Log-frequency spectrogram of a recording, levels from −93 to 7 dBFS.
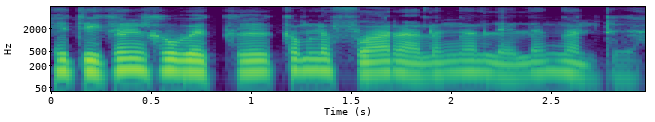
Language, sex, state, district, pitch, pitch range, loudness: Wancho, male, Arunachal Pradesh, Longding, 135 Hz, 130-145 Hz, -17 LUFS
